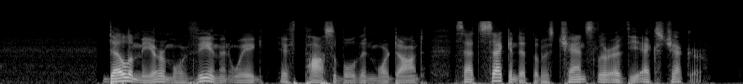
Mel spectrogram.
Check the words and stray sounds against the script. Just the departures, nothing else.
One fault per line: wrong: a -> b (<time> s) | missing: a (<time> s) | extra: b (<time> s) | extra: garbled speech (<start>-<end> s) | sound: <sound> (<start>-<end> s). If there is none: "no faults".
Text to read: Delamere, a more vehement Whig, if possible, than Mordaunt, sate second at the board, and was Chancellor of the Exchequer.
missing: board and (5.4 s)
